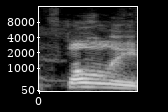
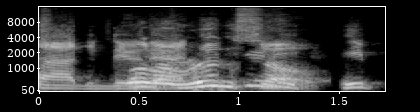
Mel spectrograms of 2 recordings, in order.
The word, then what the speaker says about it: Folorunso: But he prefers Folorunso. Okay. This is an interesting kid. He's from Nigeria, folks, and he grew up in New York City and likes the full pronunciation of his first name.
